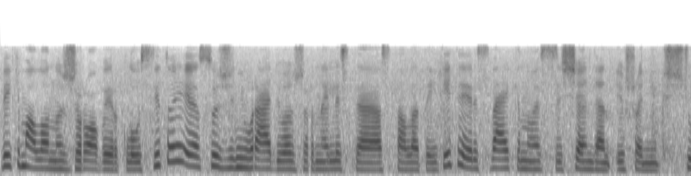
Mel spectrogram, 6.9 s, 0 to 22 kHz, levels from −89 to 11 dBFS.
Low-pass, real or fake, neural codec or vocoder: 7.2 kHz; real; none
